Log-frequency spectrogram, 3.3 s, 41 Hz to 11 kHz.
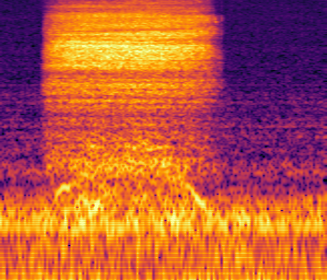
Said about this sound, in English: Try this for your breathing. Inhale for a count of 3 seconds.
